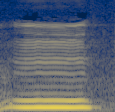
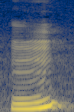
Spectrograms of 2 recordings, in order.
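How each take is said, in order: First: The pitch stays level and held. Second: The pitch rises from low to high. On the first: "I'm holding a note. I'm being flat" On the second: "going from low to high. It's called the second tone"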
